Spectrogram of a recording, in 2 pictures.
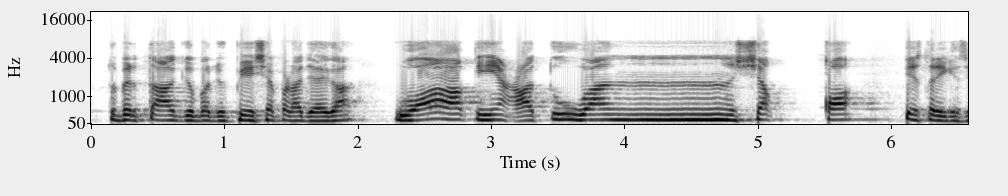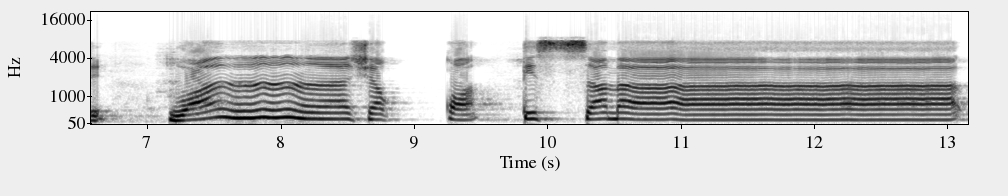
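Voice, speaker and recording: High-voiced man teaching Quran recitation. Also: gravelly. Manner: explains pronunciation rules, then recites words slowly and drawn out. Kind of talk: tajweed lesson with slow recitation. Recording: slightly dull lo-fi audio.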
